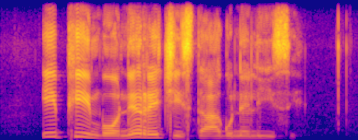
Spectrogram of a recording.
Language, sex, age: Zulu, male, 24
